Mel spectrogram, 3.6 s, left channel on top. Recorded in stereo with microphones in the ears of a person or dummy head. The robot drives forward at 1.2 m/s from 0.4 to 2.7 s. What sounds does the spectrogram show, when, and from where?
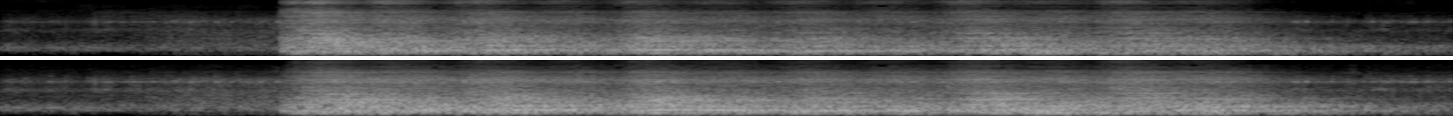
0.7 s sawing: 65° left (ahead or behind), 0.8 m; by 3.1 s 15° left (ahead or behind), 3 m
